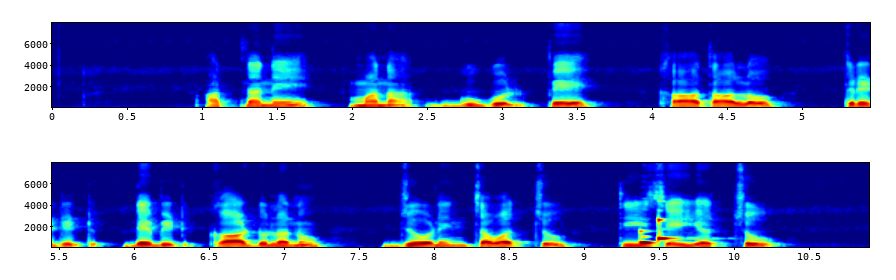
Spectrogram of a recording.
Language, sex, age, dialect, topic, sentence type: Telugu, male, 36-40, Telangana, banking, statement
